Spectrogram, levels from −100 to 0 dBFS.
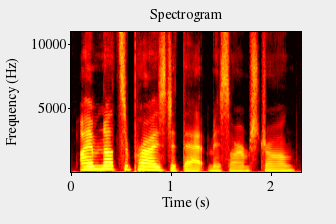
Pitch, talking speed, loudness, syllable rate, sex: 195 Hz, 210 wpm, -20 LUFS, 5.2 syllables/s, female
